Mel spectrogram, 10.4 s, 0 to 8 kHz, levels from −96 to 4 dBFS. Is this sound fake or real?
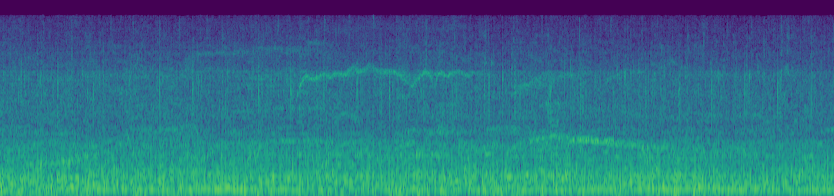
fake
